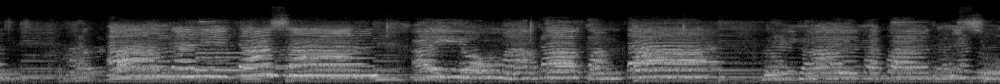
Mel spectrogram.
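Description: A group of young children singing a Filipino Sunday-school song together in unison, in phrases with short breaths between them.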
